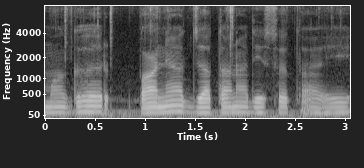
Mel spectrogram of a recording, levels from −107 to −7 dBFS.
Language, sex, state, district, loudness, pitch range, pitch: Marathi, male, Maharashtra, Aurangabad, -36 LUFS, 100-110 Hz, 100 Hz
